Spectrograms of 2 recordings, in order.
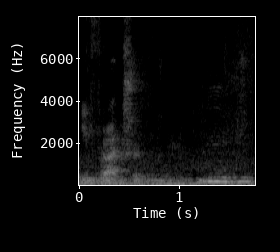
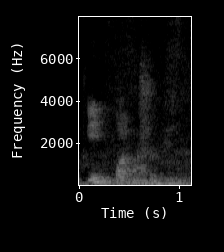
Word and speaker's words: infarction: Please pronounce correctly, not infraction. Infraction, diffraction, it's our physical terms. Okay, infarction.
